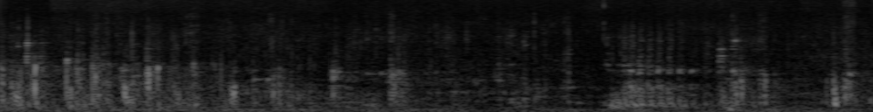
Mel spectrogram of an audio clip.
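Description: Scattered, irregular hard knocks and clinks on rocky ground, with a short scraping rush about three seconds in.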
